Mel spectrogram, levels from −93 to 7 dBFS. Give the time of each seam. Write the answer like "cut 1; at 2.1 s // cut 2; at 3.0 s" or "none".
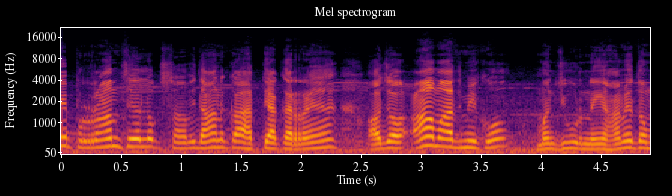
none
